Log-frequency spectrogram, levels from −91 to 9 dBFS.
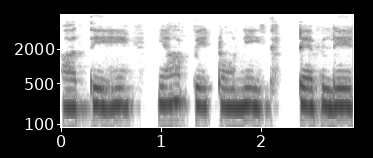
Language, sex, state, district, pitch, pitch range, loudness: Hindi, female, Bihar, Lakhisarai, 210 Hz, 205-215 Hz, -28 LUFS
